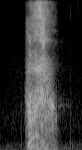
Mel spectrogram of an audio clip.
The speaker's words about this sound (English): Excuse me. I've got this kind of run of sneezing while I'm preaching these days, and good thing you're not here.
